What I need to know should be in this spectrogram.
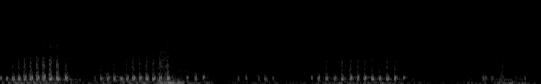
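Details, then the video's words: A guinea pig called Max purrs in short bursts, each a low, fast-pulsed vibrating buzz lasting about half a second to a second, three bursts close together, then quieter. "A cute guinea pig purrs"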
